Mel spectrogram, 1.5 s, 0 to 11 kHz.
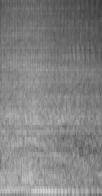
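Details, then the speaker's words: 2021 Honda New Vario 150 FI scooter, main engine center: short throttle burst with slightly coarse, uneven rattling pulse; mechanic says this slightly rough engine sound is common to 2021-onward Vario 150, cause not identified. "teman-teman bisa mendengarkan suara mesin pada motor Vario ini ya teman-teman jadi suaranya sedikit agak kasar sepertinya ngerenyek-ngek seperti itu ya nger nger nger gitu pada saat kita tarik gas ngernya itu cenderung ke reyek ngenyek seperti itu ya teman-teman"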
